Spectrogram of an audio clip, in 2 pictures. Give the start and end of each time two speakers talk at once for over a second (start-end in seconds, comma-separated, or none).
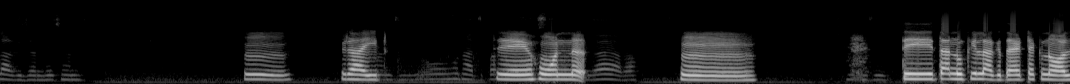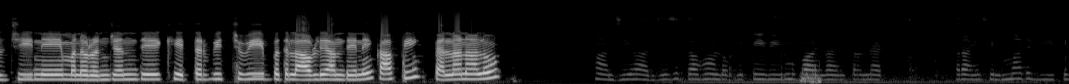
none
